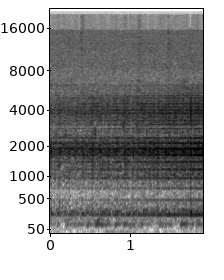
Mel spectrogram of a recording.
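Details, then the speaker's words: Blaupunkt Arkansas tube radio after tuning capacitor repair: faint steady hiss and low hum, louder toward one end of the band, no station received; owner suspects a short. "it's actually it's getting louder as I get to this end of the band but it's not picking up anything destroy no way I can hear the hiss"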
